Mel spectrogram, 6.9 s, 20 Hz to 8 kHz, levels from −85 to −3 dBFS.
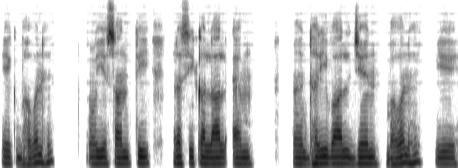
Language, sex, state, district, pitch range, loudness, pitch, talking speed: Hindi, male, Uttar Pradesh, Jyotiba Phule Nagar, 110-115 Hz, -17 LUFS, 115 Hz, 130 wpm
